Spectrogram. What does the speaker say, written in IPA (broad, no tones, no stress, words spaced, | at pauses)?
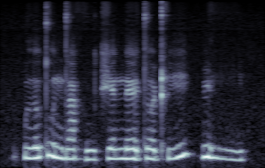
k͡pɯɐ̯tʷɤ ndahṳt͡ʃɛ nɛtɤʈʰi | ɳi̤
